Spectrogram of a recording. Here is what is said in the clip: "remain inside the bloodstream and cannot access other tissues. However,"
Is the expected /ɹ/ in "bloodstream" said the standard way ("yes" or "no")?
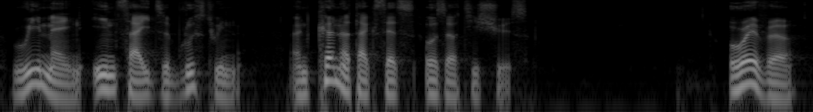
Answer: no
